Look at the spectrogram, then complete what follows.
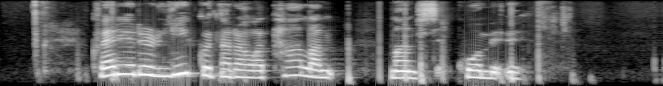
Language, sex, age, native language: Icelandic, female, 70-79, Icelandic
